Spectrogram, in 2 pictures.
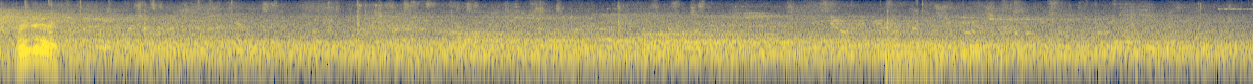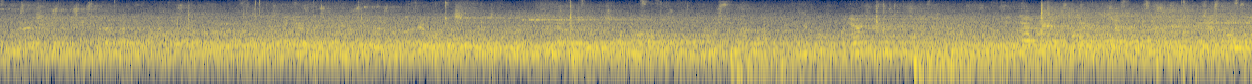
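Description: A man talks urgently to a team in a huddle.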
